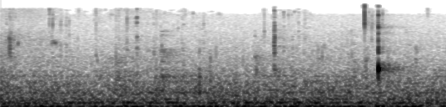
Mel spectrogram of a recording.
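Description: Soft, wet chewing of stuffed crust pepperoni pizza with cheese and dough, very faint and continuous, with a small click near the end and no talk.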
